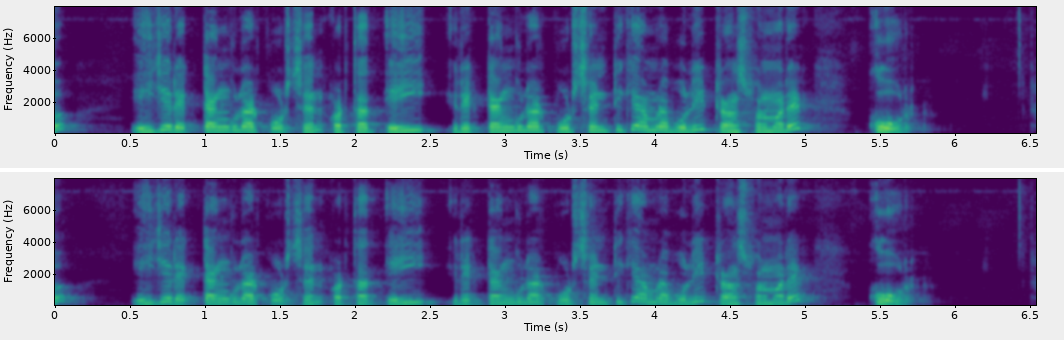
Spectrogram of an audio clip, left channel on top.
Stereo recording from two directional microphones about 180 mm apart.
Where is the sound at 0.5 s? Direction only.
55° left (ahead or behind).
